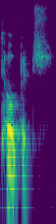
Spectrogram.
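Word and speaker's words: Topić: Lakers so 17 uh topic that's how you say his name topich the other Nicola yeah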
